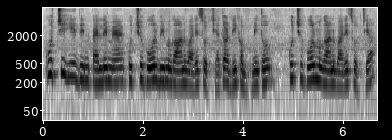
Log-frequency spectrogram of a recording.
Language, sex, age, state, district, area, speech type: Punjabi, female, 45-60, Punjab, Pathankot, rural, spontaneous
